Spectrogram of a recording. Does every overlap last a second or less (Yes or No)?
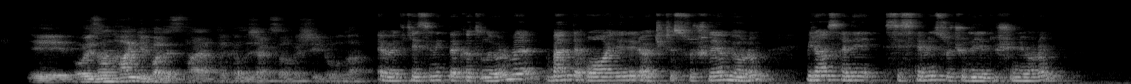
Yes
